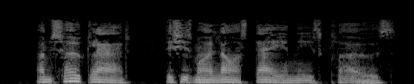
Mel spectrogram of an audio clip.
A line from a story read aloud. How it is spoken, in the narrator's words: Hugo murmured to the Baudelaires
